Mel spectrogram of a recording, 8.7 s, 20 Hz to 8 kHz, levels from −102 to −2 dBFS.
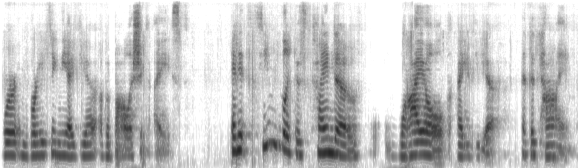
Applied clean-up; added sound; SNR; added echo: neural mask model DeepFilterNet 3.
